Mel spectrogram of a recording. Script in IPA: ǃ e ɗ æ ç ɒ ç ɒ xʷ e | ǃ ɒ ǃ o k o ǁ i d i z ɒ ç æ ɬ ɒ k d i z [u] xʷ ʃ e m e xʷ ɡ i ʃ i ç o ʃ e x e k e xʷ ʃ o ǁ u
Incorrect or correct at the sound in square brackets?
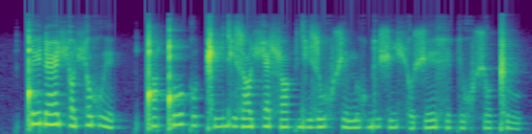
correct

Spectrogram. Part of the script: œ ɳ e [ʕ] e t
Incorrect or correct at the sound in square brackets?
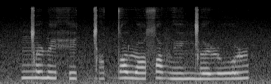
incorrect: h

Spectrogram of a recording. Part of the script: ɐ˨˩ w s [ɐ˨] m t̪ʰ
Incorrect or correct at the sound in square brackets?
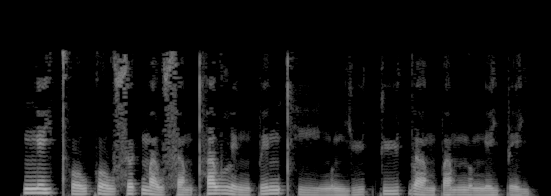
incorrect: ɐ˨˩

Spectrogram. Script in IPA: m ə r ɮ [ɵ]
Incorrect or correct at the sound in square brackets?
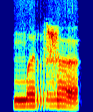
incorrect: œ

